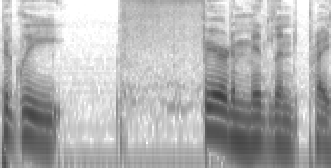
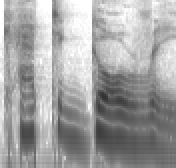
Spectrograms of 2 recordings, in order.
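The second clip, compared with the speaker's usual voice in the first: exaggeratedly crisp, mocking speech; 3 dB louder than usual. Retelling a word AOC said in a hearing: imitating AOC over-enunciating. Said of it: "when you enunciate every syllable".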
